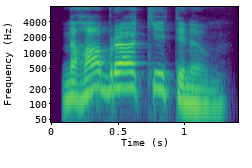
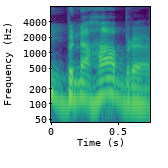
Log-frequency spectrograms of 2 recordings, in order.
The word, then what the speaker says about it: Bnahabra: finally I know something nahra Kum wait that's wrong pronunciation it should be bnahabra right the Japanese name is bnahabra yeah nahra kumen is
